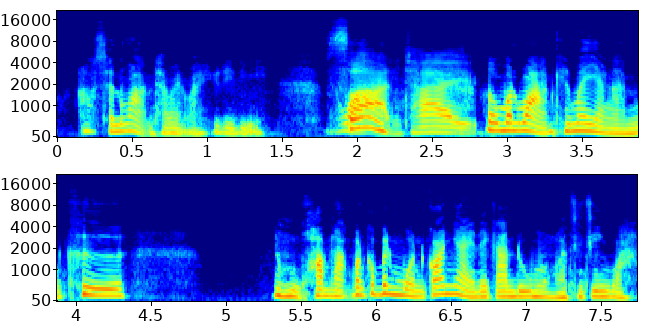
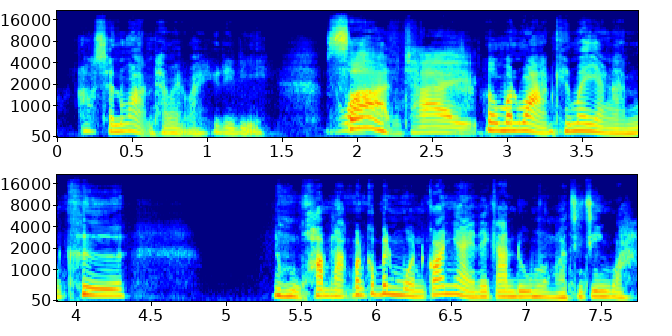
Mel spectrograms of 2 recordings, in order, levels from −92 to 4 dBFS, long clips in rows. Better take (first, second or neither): second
